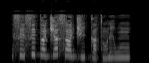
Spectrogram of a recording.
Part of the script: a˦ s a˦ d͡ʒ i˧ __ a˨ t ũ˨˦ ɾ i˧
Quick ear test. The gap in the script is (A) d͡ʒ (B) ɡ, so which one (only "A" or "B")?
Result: B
